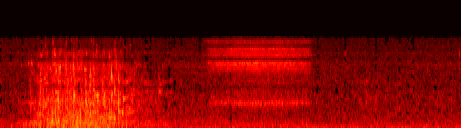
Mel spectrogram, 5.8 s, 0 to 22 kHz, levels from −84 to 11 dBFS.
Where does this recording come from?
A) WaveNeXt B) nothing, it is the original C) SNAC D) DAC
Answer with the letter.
B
